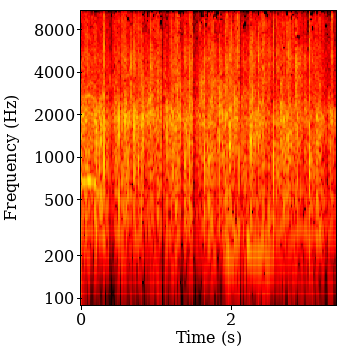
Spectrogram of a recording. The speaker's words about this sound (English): Okay, round of applause for Karina Logan.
